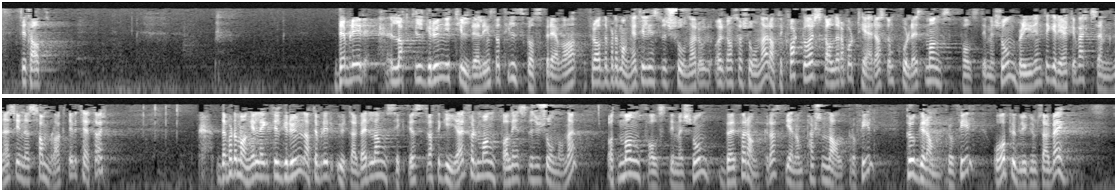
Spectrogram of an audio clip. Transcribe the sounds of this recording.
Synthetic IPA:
sɪt̪ʰɑːt̪ | d̪ɛblɪɾlɑkt̪ʰːɪlɡɾʉnːɪt̪ʰɪld̪eːlɪŋsɑt̪ʰɪlskɔt̪sbɾeːʋɑfɾɑd̪ɛpɑʈəmɑŋːət̪ʰɪlɪnst̪ɪt̪ʉ̥ʂuːnəɾɔ̰ɾɡɑnɪsɑʂuːnəɾɑt̪ːɪkʰʋɑʈːoːɾskɑlɾɑpɔʈʰḛːɾɑsɔmkʰʊɭɛɪsmɑŋsfɔlsd̪ɪmɛnʂuːnbliɾɪnt̪əɡɾeːʈɪʋæɾksɛmd̪nəsiːnəsɑmlɑ̰ɑkt̪ɪʋɪt̪ʰeːt̪əɾ | d̪ɛpɑʈəmɑŋːəlɛɡəʈ̪ʰɪlɡɾʉnːɑt̪̚d̪ɛblɪɾʉːt̪ɑɾbæɪd̪lɑŋsɪkt̪ɪəst̪ɾɑt̪ɛɡiːəɾfɔɾmɑŋfɔlːɪɪnst̪ɪt̪ʉʂuːnɑnə | ʔɔɑt̪mɑŋfɔlsd̪ɪmɛnʂuːnbøɾfɔɾɑŋkɾɑsjɛnːɔmpʰæʂʊnɑ̰ːlpʰɾʊfiːl | pʰɾʊɡɾɑmːpʰɾʊfiːlʔɔpʰʉblɪkʉmsɑ̰ɾbæɪ

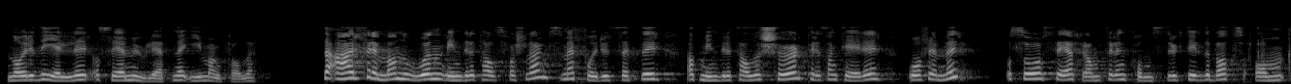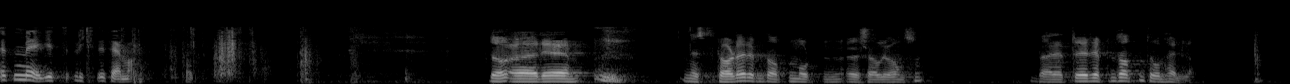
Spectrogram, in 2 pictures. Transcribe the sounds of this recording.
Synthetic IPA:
nɔɾd̪ɛjɛlːəɾɔ̰seːmʉːlɪheːt̪ənəʔɪmɑŋfɔ̰lːə | d̪̥ɛʔæɾfɾɛmːɑnuːənmɪnd̪ɾət̪ʰɑlsfɔʂɭɑːɡsɔmjæɪfɔɾʉːt̪sɛt̪ːəɾʔɑt̪mɪnd̪ɾət̪ʰɑlːəʂøːɽpʰɾɛsɑŋt̪ʰeːɾəɾʔɔfɾɛmːəɾ | ʔɔsɔseːɾjæɪfɾɑmːt̪ʰɪlɛnkʰɔnst̪ɾʉkt̪ʰiːʋd̪ɛbɑt̪ːɔmɛt̪meːɡət̪ʋɪkt̪ɪt̪ʰḛːmɑ̰ | d̪ɑæɾ | nɛst̪ə̥t̪ʰɑːləɾɛsn̩t̪ʰɑnt̪n̩mɔʈɳ̩øːʂɑljʊhɑnsn̩ | d̪æɾɛt̪əɾːɛpɾəsnt̪ʰɑnt̪n̩t̪ɾuːnheləɑ̰

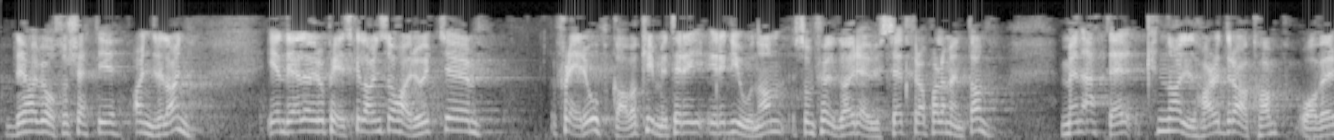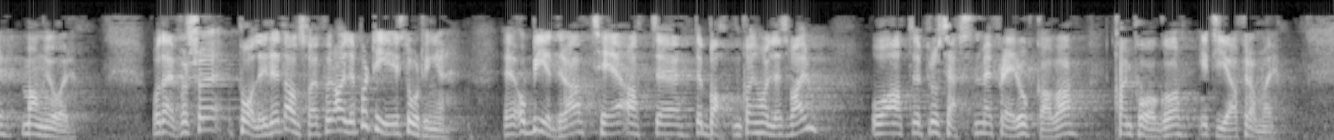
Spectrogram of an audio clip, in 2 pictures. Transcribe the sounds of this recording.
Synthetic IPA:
d̪ɛhɑɾʋɪɔsːɔsɛt̪ːɪʔɑnd̪ɾəlɑnː | ʔɪɛnd̪eːlœʉɾʊpʰeːɪskəlɑnːsɔhɑɾʊɪkːə | fɽeːɾəʊpːɡɑːʋəɾkʰʏmːət̪ʰɪɾɾɛɡɪuːnənsɔmfœlɡəɾɑɾɑʉsheːt̪fɾɑpʰɑɭɑmɛnt̪ɑn | mɛnɛt̪ʰːəɾkʰnɑlːɦɑɽd̪ɾɑːkʰɑmpoːʋəɾmɑŋːəoːɾ | ɔd̪æɾfɔʂɔpʰoːlɪɡd̪ɛɛt̪ɑnsʋɑːɾfɔɾɑlːəpɑʈiːəɾɪst̪uːʈɪŋːə | ɔbiːd̪ɾɑːt̪ʰɪlɑt̪d̪̥ɛbɑt̪ːn̩kʰɑnhɔlːəsʋɑɾm | ɔɑt̪pʰɾʊsɛsːən̩mɛfɽeːɾəʊpɡɑːʋəɾkʰɑnpʰoːɡoːɪt̪ʰiːɑfɾɑmːɔ̰ʋə̰ɾ

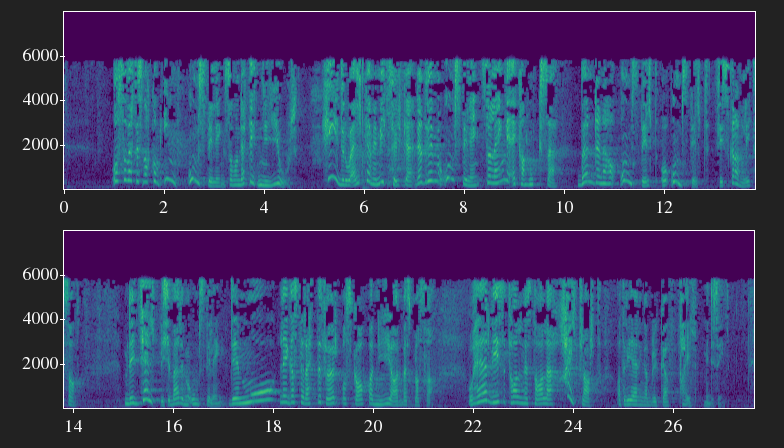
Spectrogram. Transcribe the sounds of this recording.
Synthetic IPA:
ʔɔsɔʋæɾt̪ɛsnɑkːəɔmɪnʊmst̪ɪlɪŋsɔmʊmd̪ɛt̪ːəæɛt̪nyːuːɾ | hyːd̪ɾʊɛlkəmɛmɪt̪sʏlkəd̪ɛhɑd̪ɾiːʋəmɛʔʊmst̪ɪlːɪŋsɔlɛŋːəʔɛɡ̚kʰɑnɦʊksə | bœnd̪ənəɦɑɾʊmst̪ɪlt̪ʔɔʔʊmst̪ɪ̰lt̪fɪskəɾɑnəliːkə̥sɔ | mɛnd̪ɛjɛlpɪçːəbæɾəmɛʔʊmst̪ɪlɪ̰ŋd̪ɛmolɛɡɑst̪ʰɪlɾɛt̪ːəfɔɾɔskɑːpɑnyːəɑɾbæɪspʰlɑsːɑ̰ɾ | ʔɔɦæːɾʋiːsət̪ʰɑːlənəst̪ʰɑːləhæɪlt̪̚kʰlɑːɾt̪ʔɑt̪ɾɛjeːɾɪŋɑbɾʉːkəɾfæɪlmɛd̪ɪsḭːn

